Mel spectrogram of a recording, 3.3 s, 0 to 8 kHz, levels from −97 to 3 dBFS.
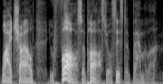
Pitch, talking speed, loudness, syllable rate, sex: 95 Hz, 145 wpm, -21 LUFS, 4.3 syllables/s, male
